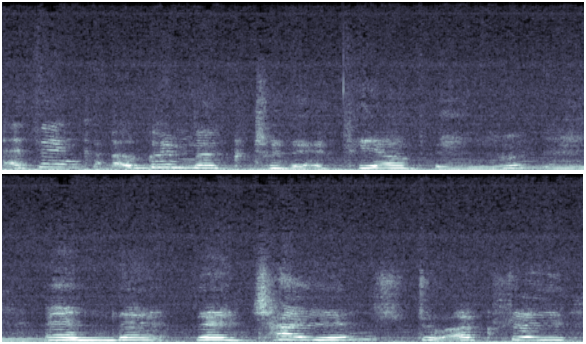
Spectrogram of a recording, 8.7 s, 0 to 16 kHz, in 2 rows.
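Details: Dysarthria in a 26-year-old woman with lifelong cerebral palsy; her speech makes her hard to understand.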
